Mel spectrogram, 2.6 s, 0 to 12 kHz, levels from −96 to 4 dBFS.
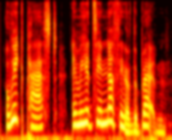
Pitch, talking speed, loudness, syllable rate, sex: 255 Hz, 255 wpm, -15 LUFS, 6.5 syllables/s, female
